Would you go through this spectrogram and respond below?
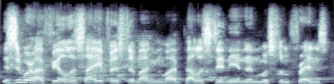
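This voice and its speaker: An older man born in Romania, giving an earnest street interview at an outdoor protest, speaking haltingly with many fillers. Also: fairly high pitch, a crowd in the background. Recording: dull lo-fi with loud outdoor noise.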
